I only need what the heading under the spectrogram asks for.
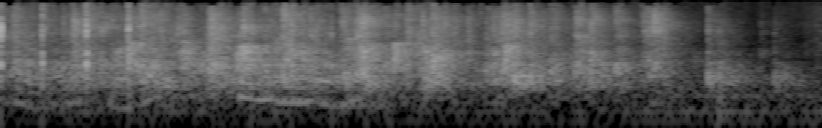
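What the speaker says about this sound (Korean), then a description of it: "박수 한번 드리십시오" A church congregation claps together during a sermon in a Methodist church: a steady, fairly loud burst of hand clapping fills the room for about four seconds and thins out at the end.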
